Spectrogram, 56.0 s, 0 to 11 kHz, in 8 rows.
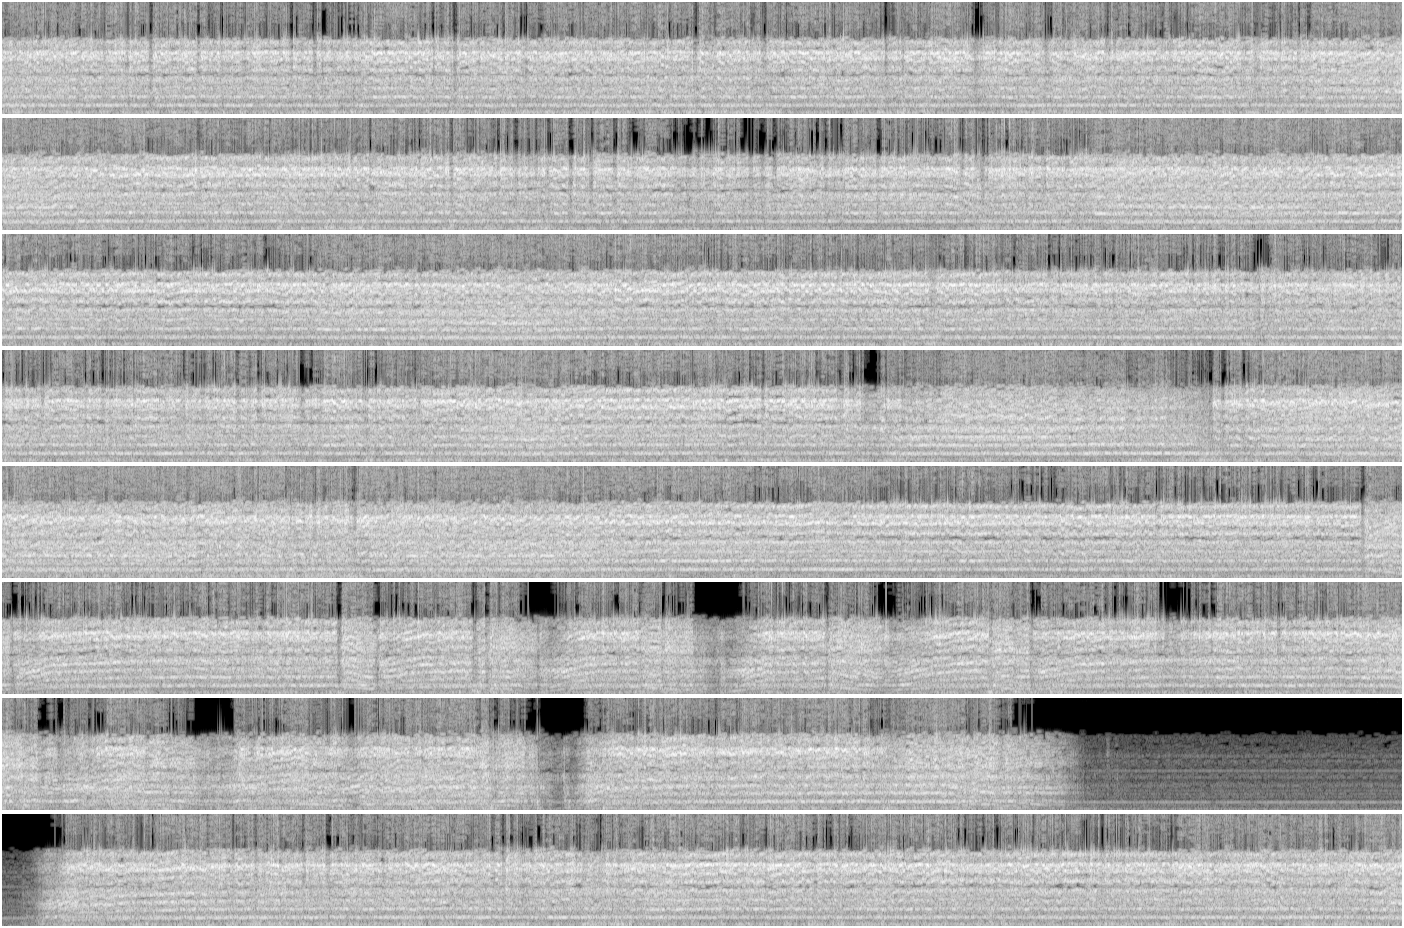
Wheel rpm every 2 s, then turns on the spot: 230, 230, 230, 230, 230, 230, 220, 230, 220, 230, 240, 230, 220, 220, 210, 220, 230, 200, 210, 110, 190, 130, 150, 110, 50, 230, 230, 230.
none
